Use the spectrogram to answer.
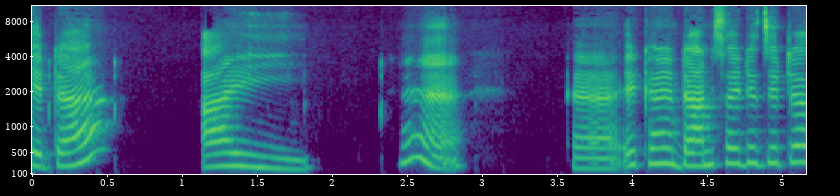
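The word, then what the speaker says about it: Ei: এটা আই। হ্যাঁ, এখানে ডান সাইডে যেটা আছে ওটার ইংলিশ উচ্চারণটা নিলেই উচ্চারণ সঠিক হয়ে যাবে।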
